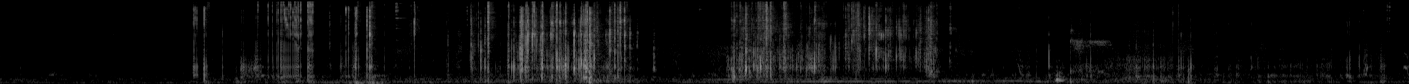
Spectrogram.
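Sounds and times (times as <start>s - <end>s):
wrapper tearing and crinkling: 2.0s - 6.5s, 7.3s - 9.7s.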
